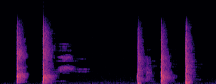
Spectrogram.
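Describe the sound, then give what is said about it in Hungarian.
Five sharp hand claps keeping the rhythm as an accompaniment to singing: two claps, a pause, then three more in quick, even succession. A brief ringing tone trails the second clap, with no voices. “Hogyha nem, az se baj, megfogod a kezeidet, tapsolsz hozzá.”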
